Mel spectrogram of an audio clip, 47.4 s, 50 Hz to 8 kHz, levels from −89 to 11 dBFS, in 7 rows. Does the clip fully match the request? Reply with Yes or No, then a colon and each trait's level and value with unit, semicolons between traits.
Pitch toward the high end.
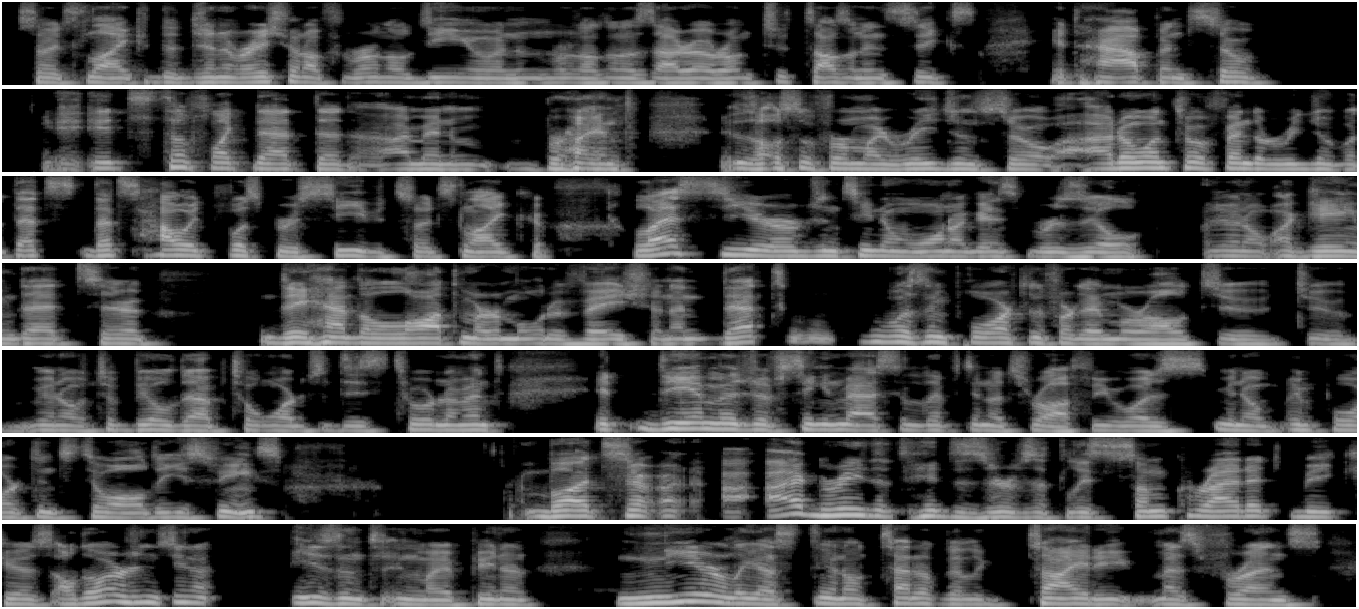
No: low, 130 Hz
